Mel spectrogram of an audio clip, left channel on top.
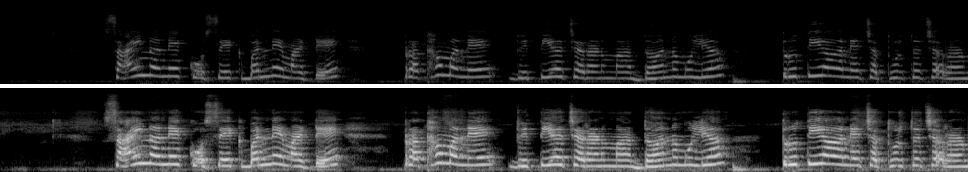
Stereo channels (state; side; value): quieter; left; 22.4 dB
